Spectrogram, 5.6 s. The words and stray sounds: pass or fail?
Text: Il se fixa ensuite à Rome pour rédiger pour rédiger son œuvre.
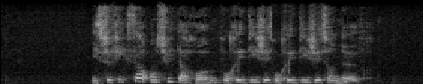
pass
